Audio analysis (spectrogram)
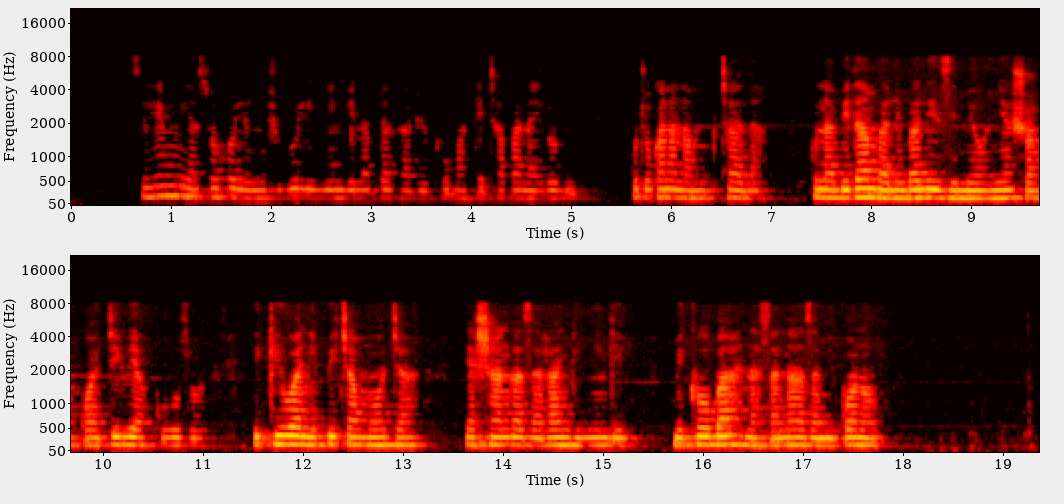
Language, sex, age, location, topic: Swahili, female, 25-35, Nairobi, finance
